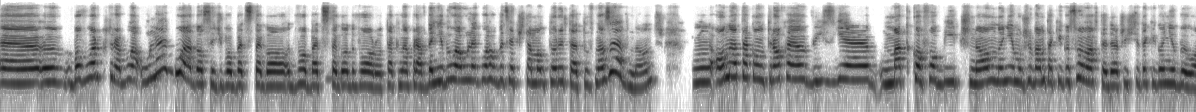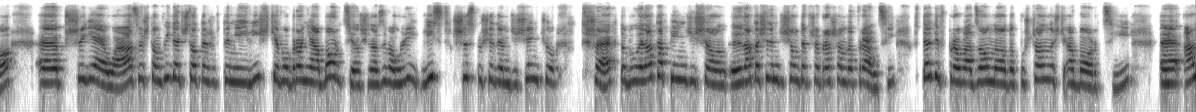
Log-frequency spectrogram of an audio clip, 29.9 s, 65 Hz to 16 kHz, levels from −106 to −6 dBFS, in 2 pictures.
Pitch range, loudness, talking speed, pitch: 265-320 Hz, -27 LUFS, 135 wpm, 290 Hz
